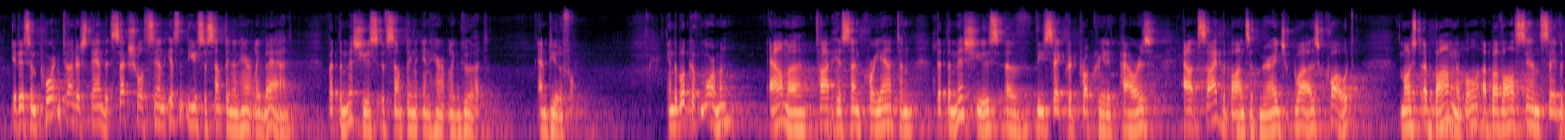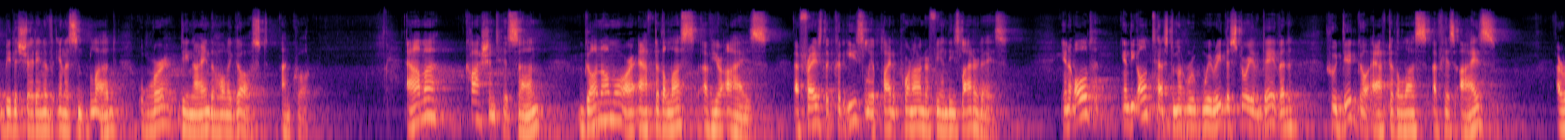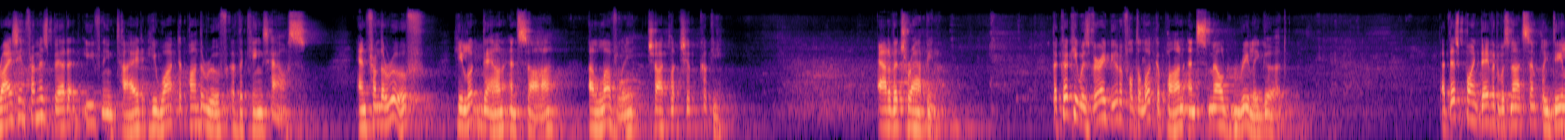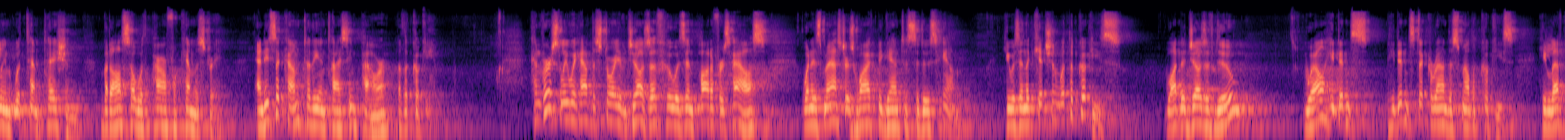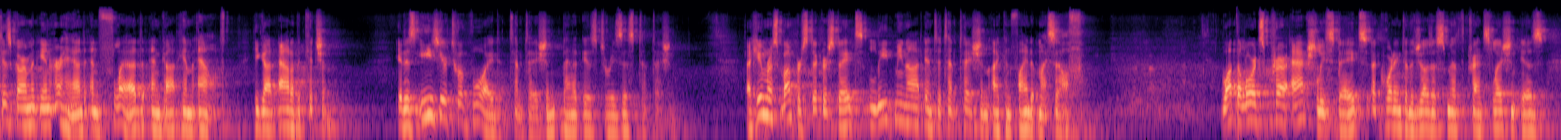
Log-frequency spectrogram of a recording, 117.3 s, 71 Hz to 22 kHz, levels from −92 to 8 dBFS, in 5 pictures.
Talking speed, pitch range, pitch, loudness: 145 wpm, 115-135 Hz, 125 Hz, -17 LUFS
